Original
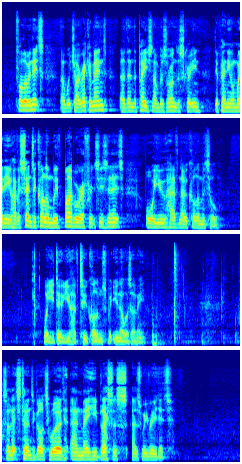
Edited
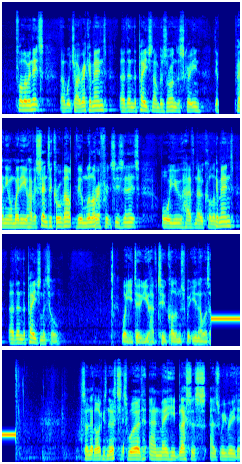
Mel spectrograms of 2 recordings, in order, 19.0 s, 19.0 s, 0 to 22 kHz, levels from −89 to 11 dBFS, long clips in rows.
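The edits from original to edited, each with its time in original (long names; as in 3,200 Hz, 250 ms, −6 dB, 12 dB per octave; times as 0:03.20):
0:01.74–0:02.99: duplicate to 0:08.72
0:04.34: splice in silence 0.32 s
0:05.53–0:06.31: reverse
0:12.13–0:12.99: beep over 982 Hz −16.5 dBFS
0:14.53–0:15.14: reverse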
